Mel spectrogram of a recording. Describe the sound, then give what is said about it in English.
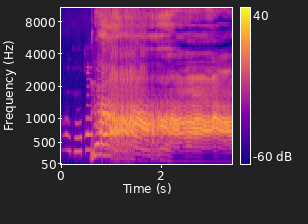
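Zombie groans imitated by voices, more zombies coming in the distance, roused by the commotion: a few short guttural grunts, then a loud, sustained, wavering moan that drones on with a rough, layered tone. “However, in the distance, roused by all the commotion, more are coming. You hear.”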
